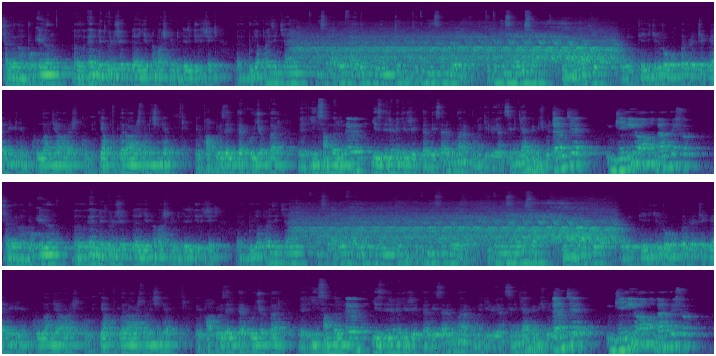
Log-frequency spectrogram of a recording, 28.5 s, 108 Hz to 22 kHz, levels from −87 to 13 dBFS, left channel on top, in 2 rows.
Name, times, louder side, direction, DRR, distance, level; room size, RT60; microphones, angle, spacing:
voice 1, 0.0-4.3 4.7-10.8 11.2-12.0 12.3-17.7 18.1-19.9 20.2-21.2 21.6-25.3, left 1 dB, 40° left, 1 dB, 0.4 m, -29 dB
sound 1, 5.7-12.3, equal, 25° right, 0.6 m, -31 dB
voice 2, 25.2-25.9 26.3-27.9, equal, 85° right, -7 dB, 1.4 m, -28 dB
3.0 x 2.0 x 2.2 m, 1.1 s
head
